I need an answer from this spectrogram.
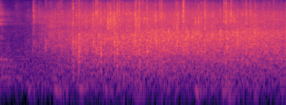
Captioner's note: applause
